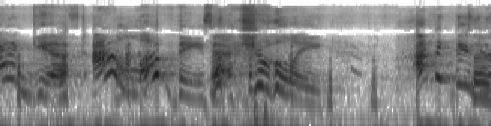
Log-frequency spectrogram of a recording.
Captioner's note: laughter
